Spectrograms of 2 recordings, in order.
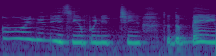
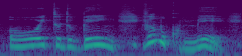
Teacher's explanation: você já usa uma outra entonação, você já tá querendo ser mais interativo, tá usando uma voz já que não é tão fina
